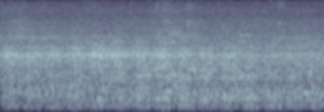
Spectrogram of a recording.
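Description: Lionel model trains run across a large club layout with a steady rolling rumble and faint clatter, layered with a busy room hum and distant voices.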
